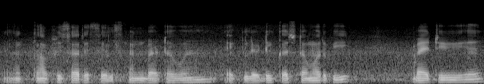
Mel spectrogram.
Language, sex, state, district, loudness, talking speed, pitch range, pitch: Hindi, male, Chhattisgarh, Raipur, -20 LUFS, 175 wpm, 90-105 Hz, 95 Hz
